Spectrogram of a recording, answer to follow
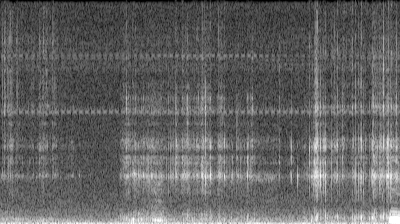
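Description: Faint handling noise of beaded jewelry: a glass-and-plastic bead bracelet and necklaces shifting and clicking softly as they are set down on a pile.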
